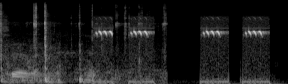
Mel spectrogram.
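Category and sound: insect, crickets chirping sound effect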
